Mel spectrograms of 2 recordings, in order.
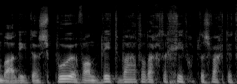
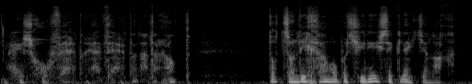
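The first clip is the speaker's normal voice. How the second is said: usual speaking voice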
